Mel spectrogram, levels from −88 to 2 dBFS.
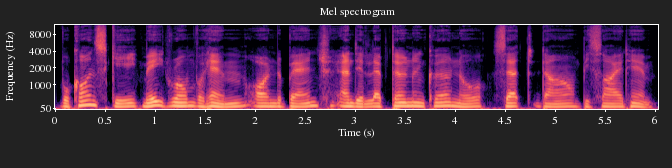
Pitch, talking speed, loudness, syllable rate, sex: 125 Hz, 160 wpm, -17 LUFS, 4.1 syllables/s, male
